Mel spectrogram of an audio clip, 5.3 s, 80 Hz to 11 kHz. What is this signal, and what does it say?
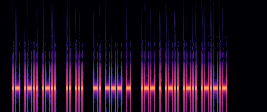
Morse code, heard as a keyed tone, about 40 wpm, 700 Hz. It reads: ALL IS NOT WELL.
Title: Sentences from Top 600 Words 40wpm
